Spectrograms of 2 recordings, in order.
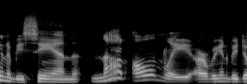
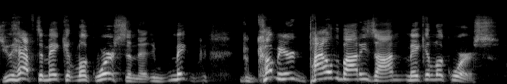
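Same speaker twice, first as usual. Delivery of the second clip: raised, louder urgent orders; scheming politician; 7 semitones higher, 4 dB louder than usual. Retold or imitated. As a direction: bark at them to stage the scene, up high. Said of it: "He goes".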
